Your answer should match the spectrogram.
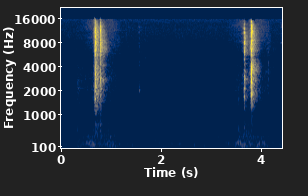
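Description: Near silence broken by two brief rustles of a laminated flash card being handled, one just under a second in and one near the end.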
